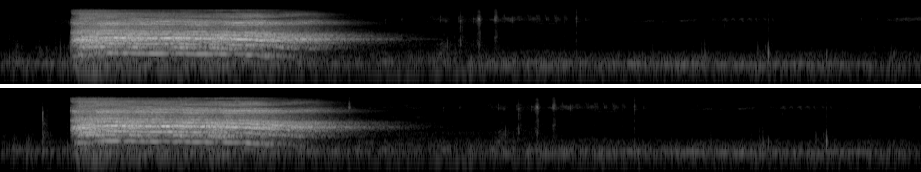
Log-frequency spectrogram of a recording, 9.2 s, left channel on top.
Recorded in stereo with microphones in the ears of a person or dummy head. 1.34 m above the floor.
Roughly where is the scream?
Right.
